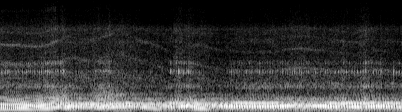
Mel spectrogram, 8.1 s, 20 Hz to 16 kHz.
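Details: 1983 Honda Gold Wing flat-four after new head gaskets, first run with no coolant. Uneven, lumpy low exhaust beat that stumbles as it revs, only a couple of cylinders firing; previous owner had replaced all coils and wires chasing it: misfire.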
